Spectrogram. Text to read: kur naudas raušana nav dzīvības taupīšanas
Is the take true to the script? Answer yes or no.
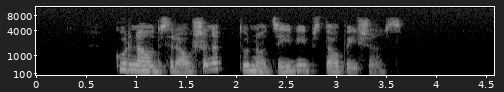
no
